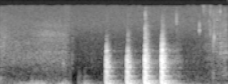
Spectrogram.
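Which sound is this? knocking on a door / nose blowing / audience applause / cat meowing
knocking on a door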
